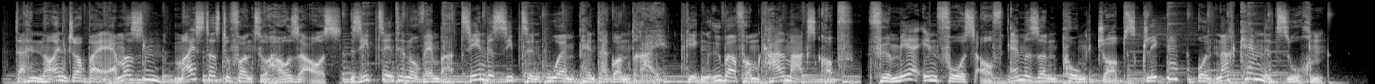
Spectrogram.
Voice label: werbung off frisch

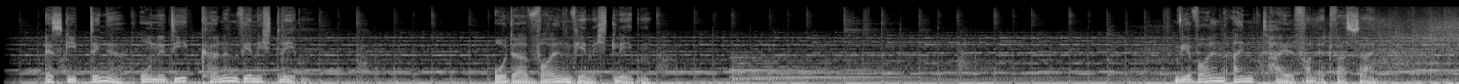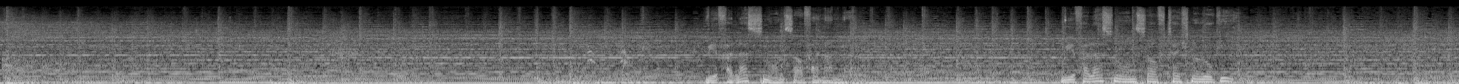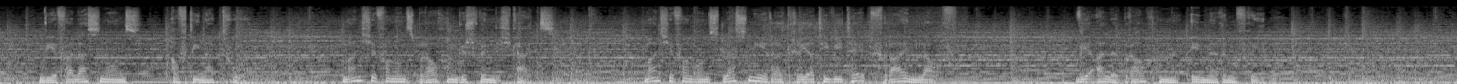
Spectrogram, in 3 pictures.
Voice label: image tief dramatisch

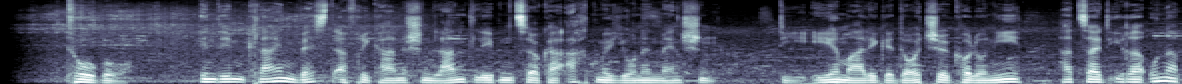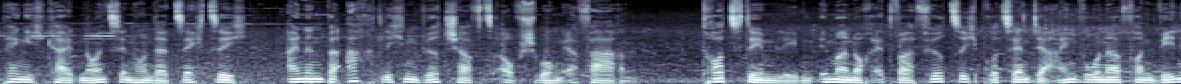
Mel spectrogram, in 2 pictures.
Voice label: reportage doku; togo

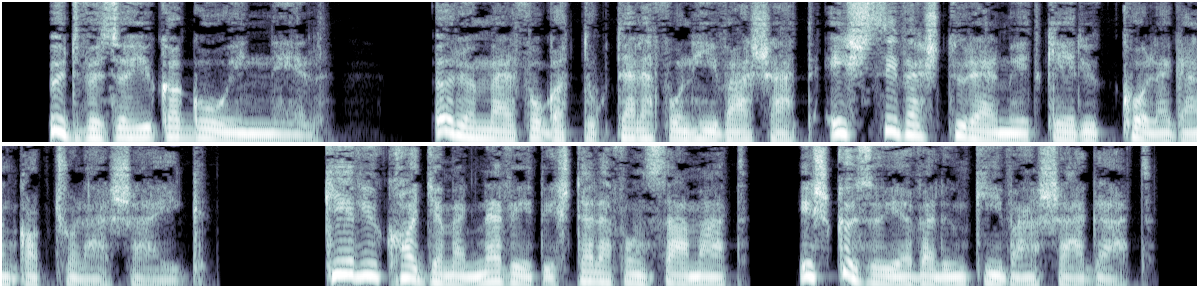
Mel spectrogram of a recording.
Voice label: telefonansage ungarisch

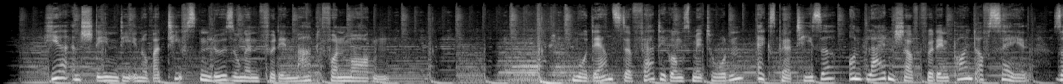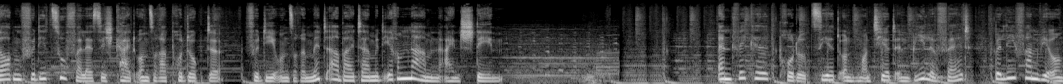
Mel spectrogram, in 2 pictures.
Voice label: Imagefilm; anker

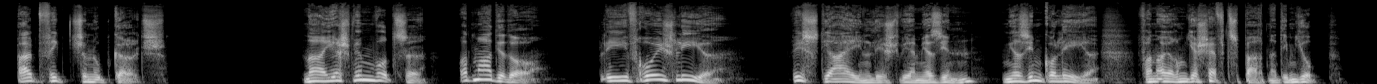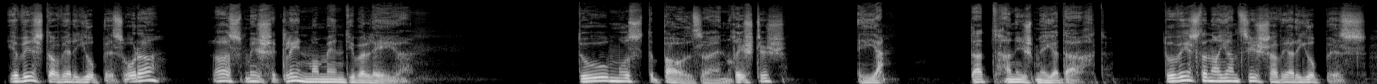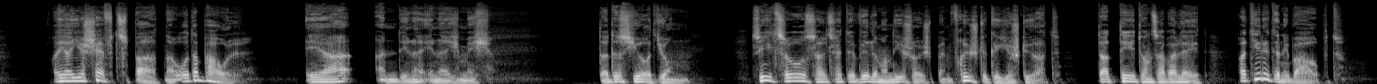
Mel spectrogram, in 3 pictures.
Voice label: kolner dialekt

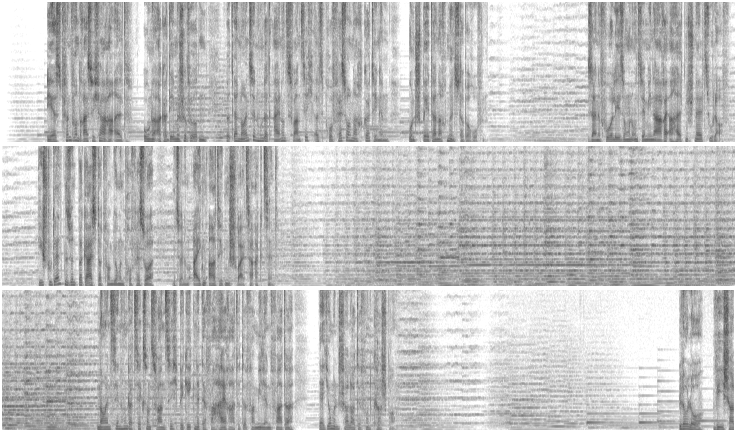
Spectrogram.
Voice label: doku; srf; mobrents

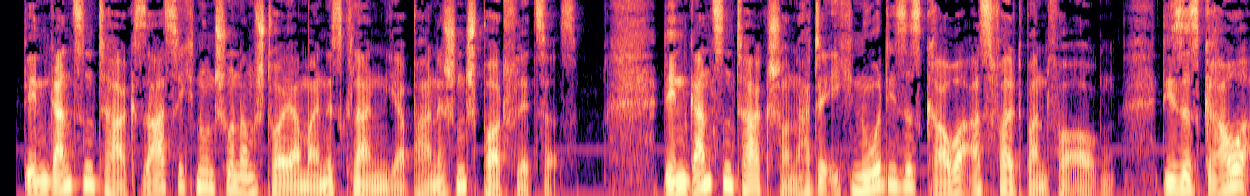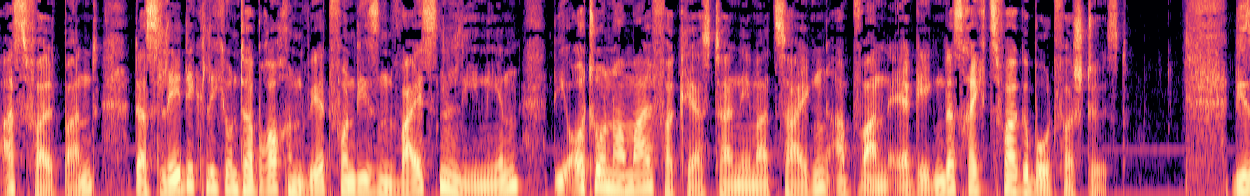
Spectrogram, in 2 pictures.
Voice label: hoerbuch; Muttersprache Deutsch

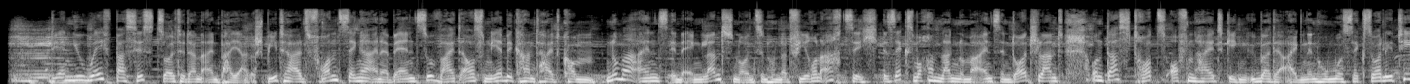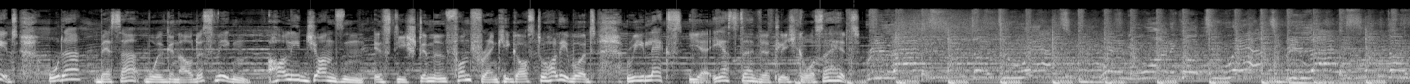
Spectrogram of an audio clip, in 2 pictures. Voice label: redaktionell

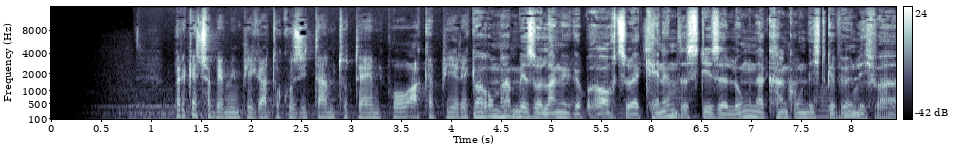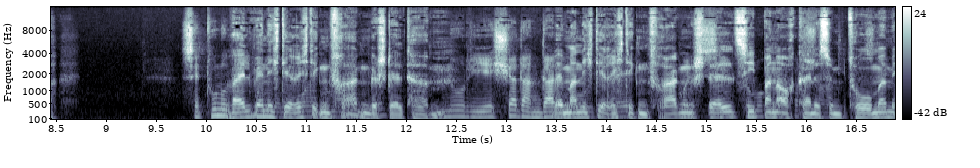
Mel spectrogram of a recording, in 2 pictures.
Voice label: dokumentation; zdf; der ausbruch

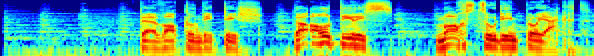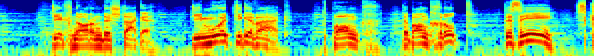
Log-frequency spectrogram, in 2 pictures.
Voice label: werbung ch; Sprecher in Bern; Muttersprache Deutsch/Schweizerdeutsch

